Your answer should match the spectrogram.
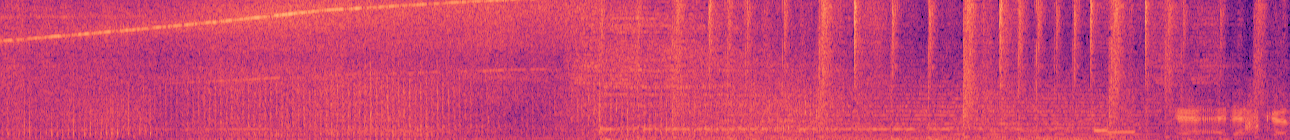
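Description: An air ambulance helicopter lifts off and flies, its rotor and engine building from a steady whine into a loud, continuous chopping roar that fills the whole stretch.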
